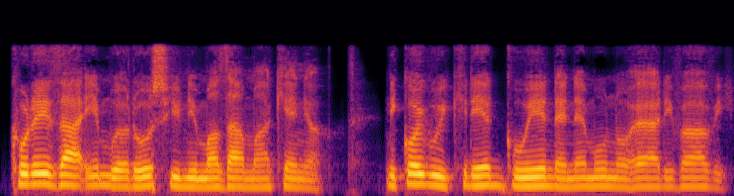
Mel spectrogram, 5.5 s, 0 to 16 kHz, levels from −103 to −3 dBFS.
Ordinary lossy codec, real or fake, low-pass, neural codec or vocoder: none; fake; 7.2 kHz; codec, 16 kHz, 0.5 kbps, X-Codec, WavLM features, trained on Multilingual LibriSpeech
